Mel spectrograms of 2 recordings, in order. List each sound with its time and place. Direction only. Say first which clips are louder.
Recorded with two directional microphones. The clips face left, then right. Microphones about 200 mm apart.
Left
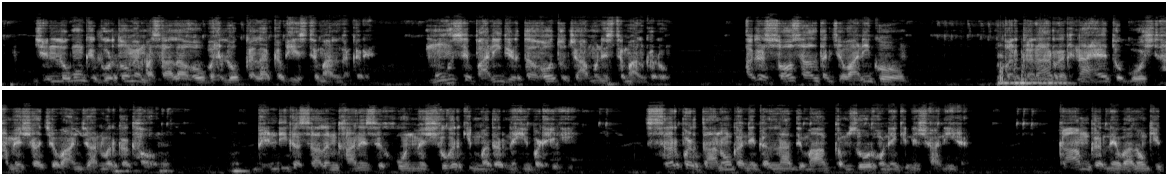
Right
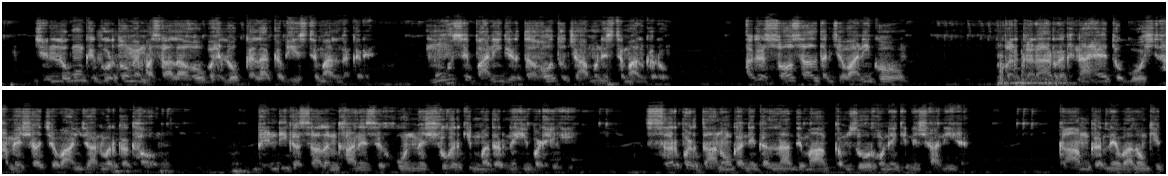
0.3 s a man's voice: left 3 dB; 20° left (ahead or behind)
